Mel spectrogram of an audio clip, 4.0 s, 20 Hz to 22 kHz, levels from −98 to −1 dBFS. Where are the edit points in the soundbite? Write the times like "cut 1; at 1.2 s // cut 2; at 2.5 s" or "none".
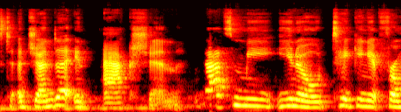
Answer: cut 1; at 1.9 s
